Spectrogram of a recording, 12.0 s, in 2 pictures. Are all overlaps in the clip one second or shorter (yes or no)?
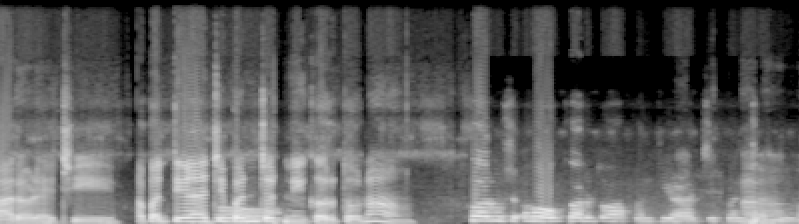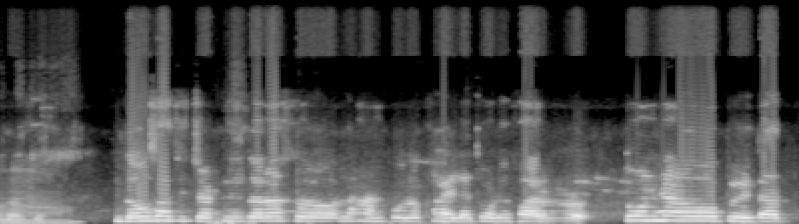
yes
